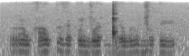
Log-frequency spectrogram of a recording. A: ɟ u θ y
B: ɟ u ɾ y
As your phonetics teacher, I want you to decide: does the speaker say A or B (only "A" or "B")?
A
